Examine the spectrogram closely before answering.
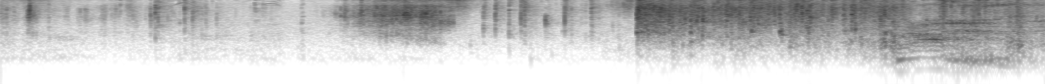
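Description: A small cardboard candy box being handled and opened, with scattered clicks and a short rustle, then a dense, louder crinkling and clattering from about three seconds in as a hand rummages through a pile of plastic-wrapped candies.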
